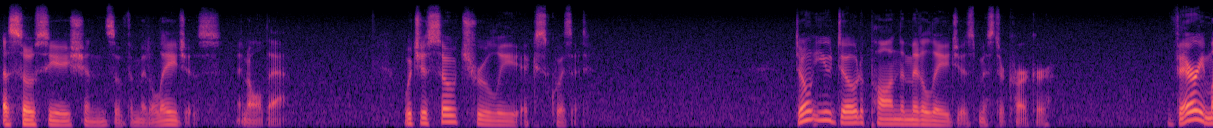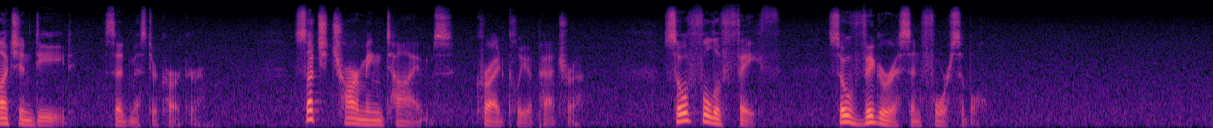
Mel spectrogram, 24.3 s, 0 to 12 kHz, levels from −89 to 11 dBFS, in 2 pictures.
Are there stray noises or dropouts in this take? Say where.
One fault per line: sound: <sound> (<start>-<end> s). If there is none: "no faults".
no faults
